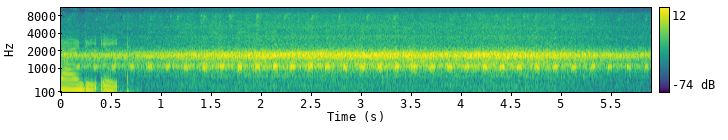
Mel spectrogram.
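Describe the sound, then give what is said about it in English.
Male Major periodical cicadas give calling and courting songs, a loud continuous high-pitched buzzing drone with fine rapid pulsing. A brief human voice is heard at the very start. “Calling and courting songs of the Major Cicada tretisson.”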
